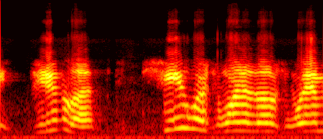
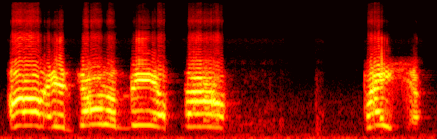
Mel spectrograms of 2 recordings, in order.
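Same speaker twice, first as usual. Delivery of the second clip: country preacher character; 8 semitones higher than usual. Acted. Old reverend preaching patience to the radio host, in full preacher voice.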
